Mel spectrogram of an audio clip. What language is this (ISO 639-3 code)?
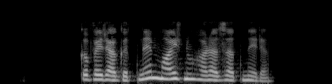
hye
